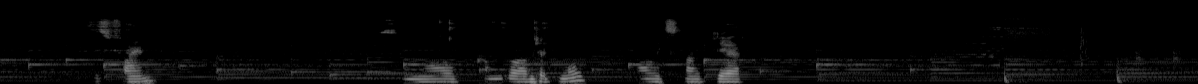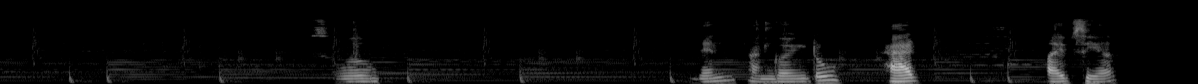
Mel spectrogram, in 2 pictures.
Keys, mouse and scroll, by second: 1.3-3.5 drag, 4.4-5.0 drag, 5.2 click, 6.3-8.7 drag, 9.2-9.9 scroll down 1, 9.9-11.8 drag, 12.3 shift+middle click, 12.3-13.2 shift+drag, 13.8 drag, 13.8-14.1 scroll down 2, 14.4-14.8 shift+middle drag, 15.5-16.2 scroll up 1, 16.2-19.0 middle drag, 16.2-16.8 scroll up 1, 16.8-19.0 scroll up 1, 19.1-19.9 scroll down 1.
